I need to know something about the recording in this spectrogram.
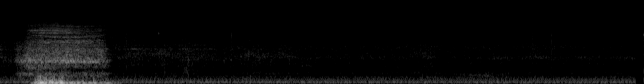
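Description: A short puff of air noise hitting the microphone about half a second in, lasting under a second, then faint steady outdoor background hiss.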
